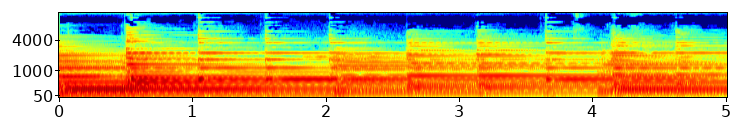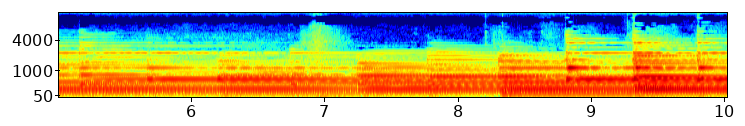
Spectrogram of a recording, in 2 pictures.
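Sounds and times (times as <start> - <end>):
digital piano sustained chords: 0.0 - 10.0.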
